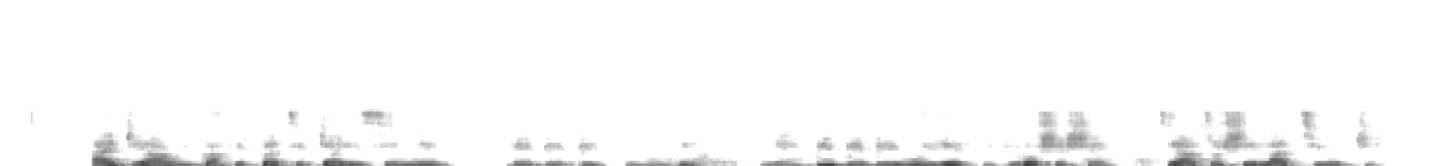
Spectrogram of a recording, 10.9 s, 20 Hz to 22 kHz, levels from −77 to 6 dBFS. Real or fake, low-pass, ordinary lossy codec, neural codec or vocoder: real; 7.2 kHz; AAC, 32 kbps; none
